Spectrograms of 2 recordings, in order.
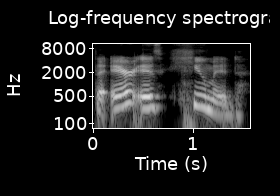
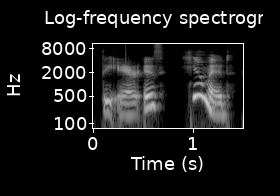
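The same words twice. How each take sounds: First: Slow and firm, every word set apart; teacher reading the sentence aloud, slow and clear; slow model reading. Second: Said in the usual way. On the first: Shown as a demonstration. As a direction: read it slowly so the class can follow. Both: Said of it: "read the sentences".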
